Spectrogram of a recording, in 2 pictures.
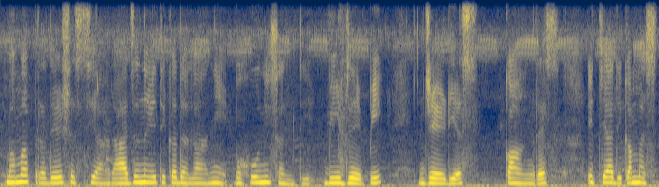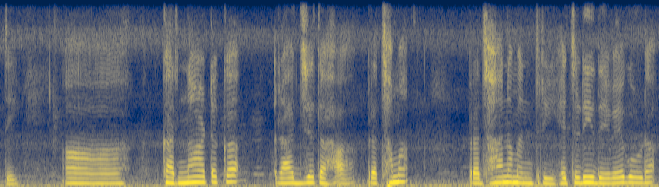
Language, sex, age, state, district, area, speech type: Sanskrit, female, 18-30, Karnataka, Hassan, rural, spontaneous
